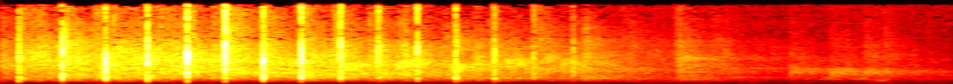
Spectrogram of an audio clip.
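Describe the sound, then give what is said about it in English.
Clapping as an audience welcomes a pastor at a church service. Many sharp, evenly spaced claps ring out loudly at first, then fade and thin after about four seconds into a low, soft wash. “Why don't we welcome a pastor and give him a big hand before he comes here?”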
